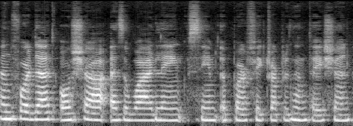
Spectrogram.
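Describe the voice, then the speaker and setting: Her voice somewhat breathy and fairly low, a woman speaks with monotone, flat intonation. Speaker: tarot deck creator. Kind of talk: casual talk to camera. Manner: choppy, halting.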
